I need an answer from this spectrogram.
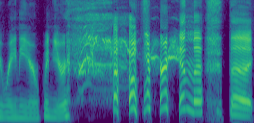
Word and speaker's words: Rainier: fixes my pronunciation there you can tell that I grew up for a time in the Pacific Northwest because I say Rainier uh but it's apparently Rainier when you're over in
